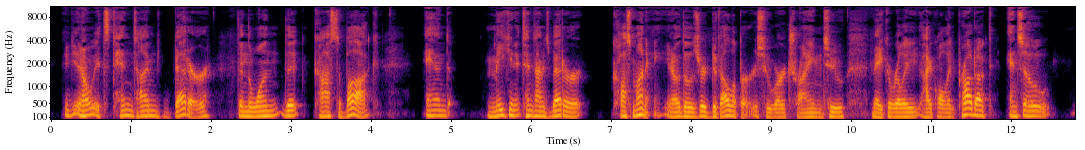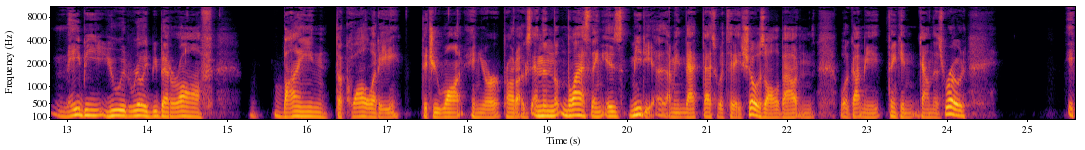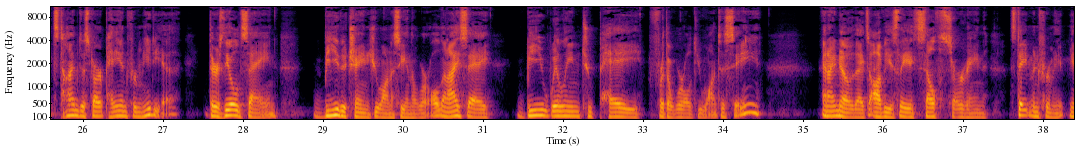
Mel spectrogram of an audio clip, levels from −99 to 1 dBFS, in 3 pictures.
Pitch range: 120-150 Hz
